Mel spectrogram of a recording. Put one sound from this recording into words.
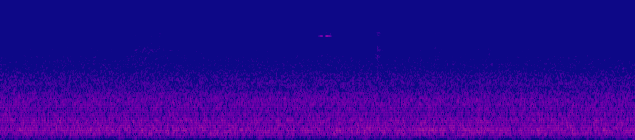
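Fingers rustle softly through hair close to the microphone.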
